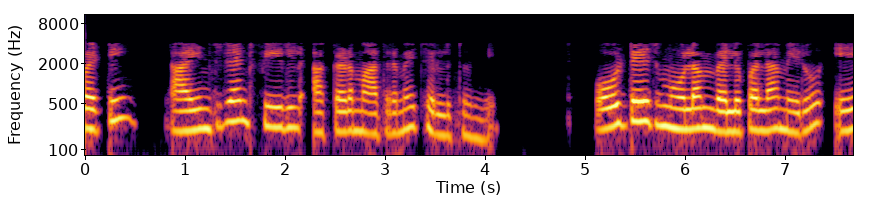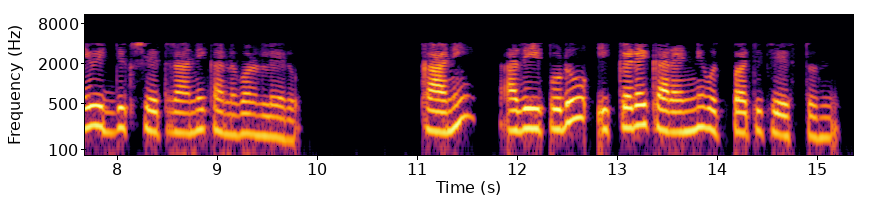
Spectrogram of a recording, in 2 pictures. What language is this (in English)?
Telugu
